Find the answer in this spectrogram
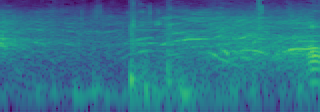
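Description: Volleyball rally: a few sharp smacks of hands on the ball, the first at the start and another under a second in, over arena crowd noise with scattered shouting voices.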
